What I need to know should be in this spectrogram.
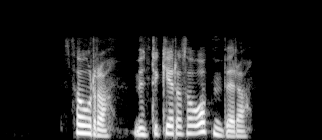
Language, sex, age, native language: Icelandic, female, 40-49, Icelandic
